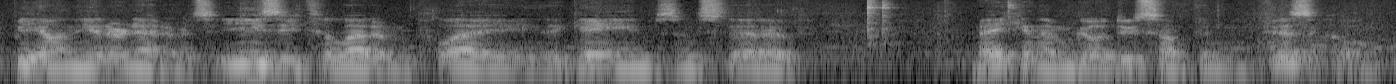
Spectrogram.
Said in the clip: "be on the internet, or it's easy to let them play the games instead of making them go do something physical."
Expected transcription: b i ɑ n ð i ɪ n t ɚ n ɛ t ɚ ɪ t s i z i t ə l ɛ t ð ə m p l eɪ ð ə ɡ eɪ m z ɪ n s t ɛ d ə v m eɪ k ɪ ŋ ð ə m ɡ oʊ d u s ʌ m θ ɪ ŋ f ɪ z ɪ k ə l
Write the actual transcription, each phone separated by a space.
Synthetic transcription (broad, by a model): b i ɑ n ð i ɪ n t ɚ n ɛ t ɚ ɪ t s i z i t ə l ɛ t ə m p l eɪ ð ə ɡ eɪ m z ɪ n s t ɛ d ə v m eɪ k ɪ ŋ ð ə m ɡ oʊ d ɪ s ʌ m θ ɪ ŋ f ɪ z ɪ k l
